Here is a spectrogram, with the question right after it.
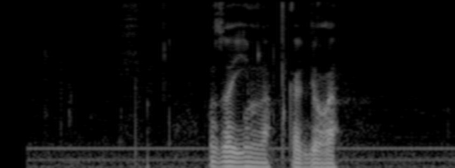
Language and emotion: Russian, neutral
